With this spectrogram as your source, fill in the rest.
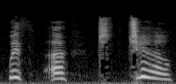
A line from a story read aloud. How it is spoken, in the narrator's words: gasped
